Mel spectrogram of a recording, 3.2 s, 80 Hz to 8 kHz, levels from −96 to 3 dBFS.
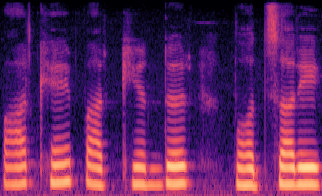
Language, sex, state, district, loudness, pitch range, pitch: Hindi, female, Madhya Pradesh, Bhopal, -15 LUFS, 205-215 Hz, 210 Hz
